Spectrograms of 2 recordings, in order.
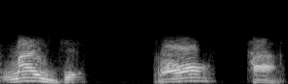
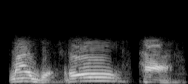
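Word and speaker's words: مَجْرٜىٰهَا: yang berbahagia di Quran tulisannya maj ro ha tapi tidak boleh dibaca majro ha harus dibaca majri ha ya kak kita bilang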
